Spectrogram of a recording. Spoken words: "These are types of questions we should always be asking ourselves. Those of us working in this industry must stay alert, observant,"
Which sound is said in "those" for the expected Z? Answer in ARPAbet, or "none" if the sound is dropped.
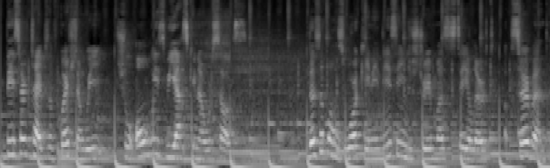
S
